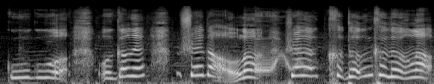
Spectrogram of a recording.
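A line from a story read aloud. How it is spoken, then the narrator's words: Crying child. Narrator (Chinese): 小侄女哭着对我说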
